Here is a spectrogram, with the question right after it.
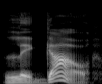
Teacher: with the stress on the last syllable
